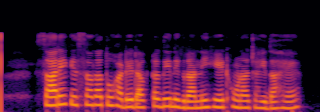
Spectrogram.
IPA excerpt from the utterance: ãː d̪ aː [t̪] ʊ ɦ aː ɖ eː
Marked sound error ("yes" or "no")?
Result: no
